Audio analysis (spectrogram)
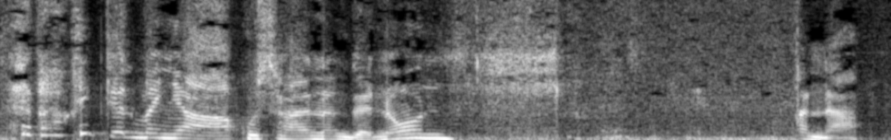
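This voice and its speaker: A woman's voice: mid-range voice, wildly swooping pitch, moderate pace, noisy background. A woman playing a concerned, inquisitive mother of a grown daughter in a radio drama.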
